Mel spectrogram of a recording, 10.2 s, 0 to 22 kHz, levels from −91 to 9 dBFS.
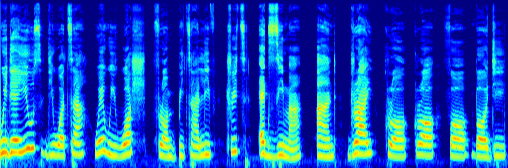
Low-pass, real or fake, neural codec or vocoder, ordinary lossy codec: none; fake; vocoder, 48 kHz, 128 mel bands, Vocos; none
